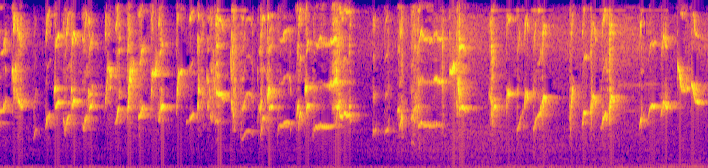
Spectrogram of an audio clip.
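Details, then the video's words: European goldfinch of Moroccan type pouring out fast, tinkling high-pitched twitters and buzzy chirps in an unbroken stream, with a soft low rumble in the background. "jilguero marroquí"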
